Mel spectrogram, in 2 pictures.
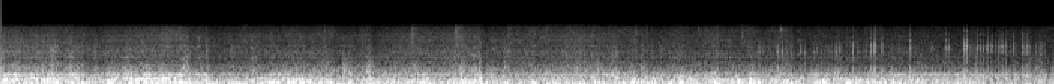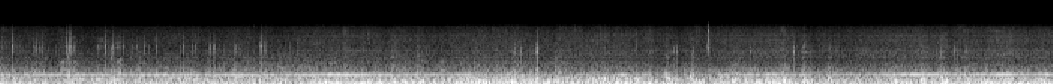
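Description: Hakone Tozan Railway electric train running along a curving mountain track, heard from inside the front car: a steady low rumble of wheels and running gear with a constant hum, and scattered faint clicks from the rails.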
